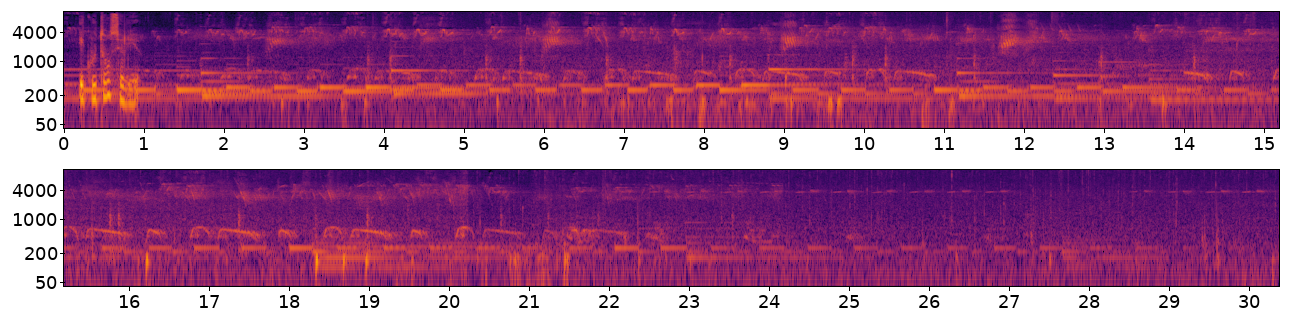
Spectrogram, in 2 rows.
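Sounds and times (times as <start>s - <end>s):
birds chirping and trilling outdoors: 0.0s - 30.3s
soft water drips outdoors: 0.0s - 30.3s
speech: 0.2s - 1.2s
low repeated cooing of birds outdoors: 1.1s - 28.5s.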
